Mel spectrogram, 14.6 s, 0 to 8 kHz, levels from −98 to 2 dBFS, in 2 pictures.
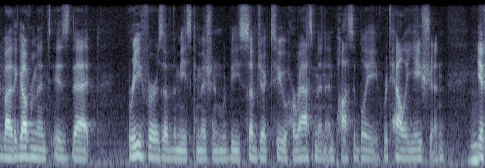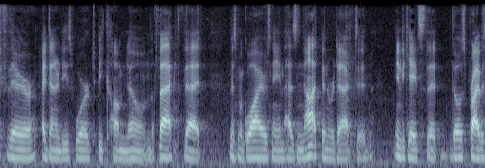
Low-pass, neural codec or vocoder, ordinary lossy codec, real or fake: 7.2 kHz; none; AAC, 48 kbps; real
